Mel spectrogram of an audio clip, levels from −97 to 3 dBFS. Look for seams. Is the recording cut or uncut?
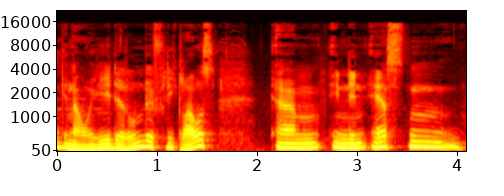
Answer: cut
